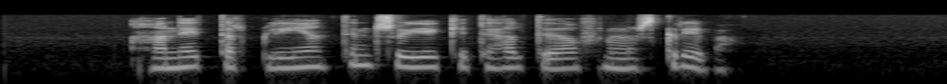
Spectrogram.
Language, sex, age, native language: Icelandic, female, 40-49, Icelandic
